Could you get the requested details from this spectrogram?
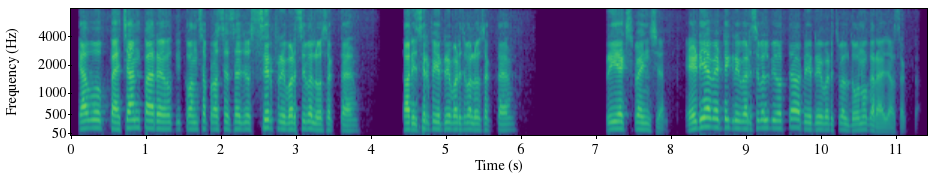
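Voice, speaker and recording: A man's voice: a little high, darkish tone, clean tone, no room sound. A male chemistry teacher, lecturing a class in a bantering way, quizzing students and answering his own questions.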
